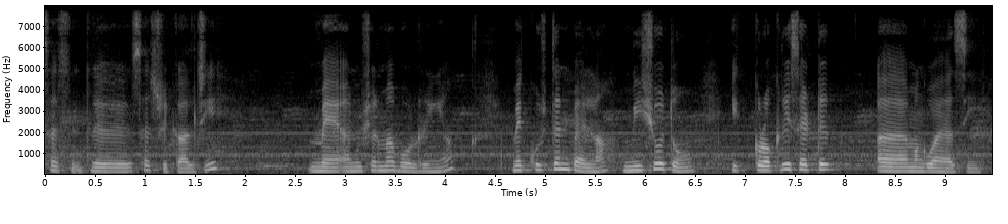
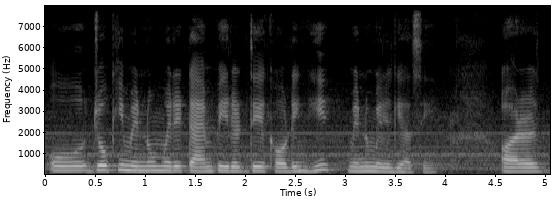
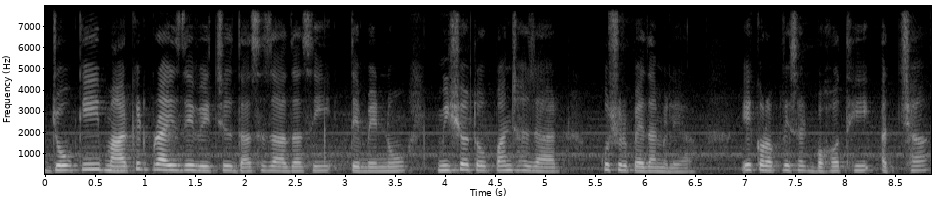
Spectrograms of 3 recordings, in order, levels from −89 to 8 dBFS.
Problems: constant background noise, continuous background conversations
